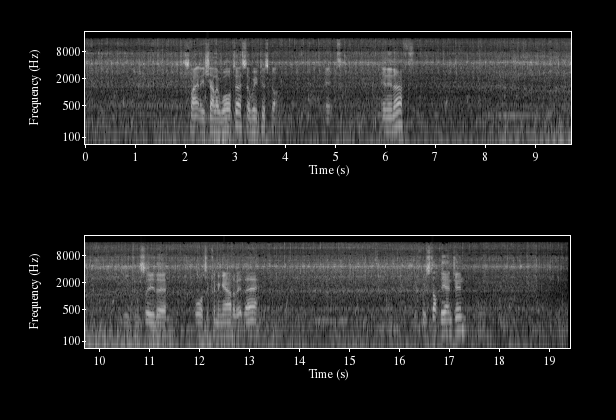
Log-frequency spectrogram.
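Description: An outboard motor idles with a steady low hum.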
